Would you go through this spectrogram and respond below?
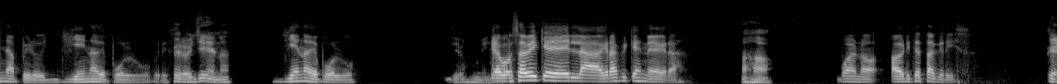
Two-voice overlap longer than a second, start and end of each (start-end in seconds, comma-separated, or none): none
